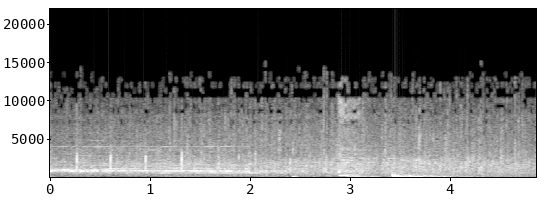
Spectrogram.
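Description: Audience applause at a music festival: dense, steady clapping from a large crowd that holds at an even level throughout, with a murmur of crowd noise underneath.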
